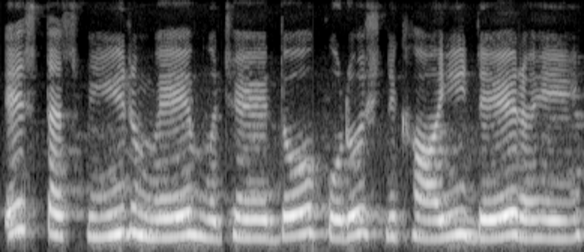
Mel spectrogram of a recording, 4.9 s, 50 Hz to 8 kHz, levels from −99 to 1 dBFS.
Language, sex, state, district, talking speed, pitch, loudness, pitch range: Hindi, female, Madhya Pradesh, Katni, 110 wpm, 240 Hz, -15 LUFS, 225-255 Hz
